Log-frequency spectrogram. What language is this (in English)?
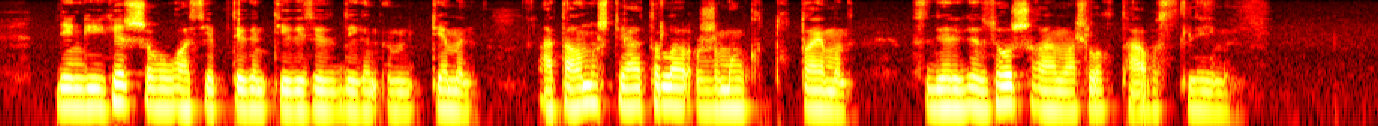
Kazakh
